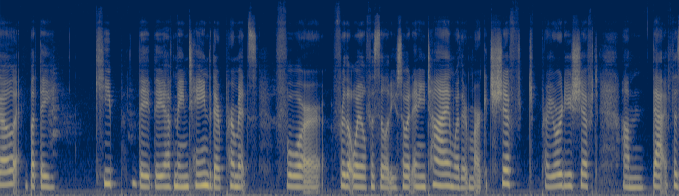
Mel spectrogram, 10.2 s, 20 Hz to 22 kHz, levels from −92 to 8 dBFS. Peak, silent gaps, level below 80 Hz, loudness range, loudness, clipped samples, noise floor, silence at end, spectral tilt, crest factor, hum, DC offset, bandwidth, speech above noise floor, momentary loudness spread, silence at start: -8 dBFS; none; -54 dBFS; 1 LU; -27 LUFS; under 0.1%; -50 dBFS; 0 s; -4.5 dB/octave; 18 dB; none; under 0.1%; 15 kHz; 24 dB; 13 LU; 0 s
